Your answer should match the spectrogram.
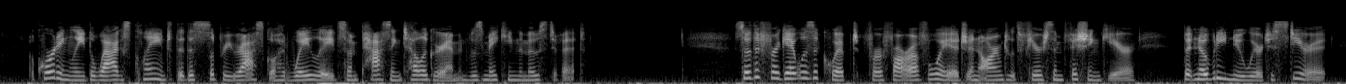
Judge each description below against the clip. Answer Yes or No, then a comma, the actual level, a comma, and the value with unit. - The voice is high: Yes, high, 210 Hz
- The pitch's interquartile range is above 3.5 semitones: No, average, 3.0 semitones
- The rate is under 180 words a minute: No, average, 190 wpm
